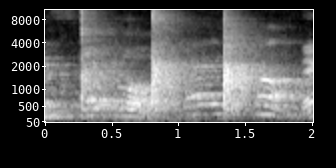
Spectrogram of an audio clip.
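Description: Three sharp hand claps about half a second apart, with faint voices in the room between them.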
